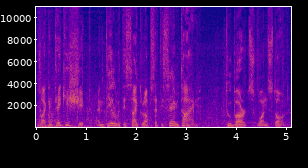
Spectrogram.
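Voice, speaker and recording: An actor playing a cocky young Greek mercenary in a video game, wry and self-assured. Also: male voice, mid-range voice, very animated, normal speed, music in the background, lightly acted. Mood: confident, bargaining. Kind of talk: video game cutscene acting.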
